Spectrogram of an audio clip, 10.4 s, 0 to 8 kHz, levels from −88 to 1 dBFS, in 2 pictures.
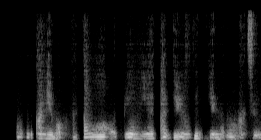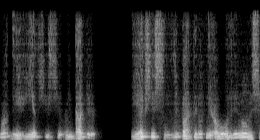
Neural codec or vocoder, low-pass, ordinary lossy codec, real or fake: codec, 44.1 kHz, 0.9 kbps, DAC; 7.2 kHz; none; fake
